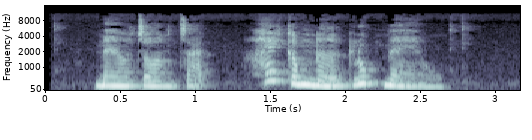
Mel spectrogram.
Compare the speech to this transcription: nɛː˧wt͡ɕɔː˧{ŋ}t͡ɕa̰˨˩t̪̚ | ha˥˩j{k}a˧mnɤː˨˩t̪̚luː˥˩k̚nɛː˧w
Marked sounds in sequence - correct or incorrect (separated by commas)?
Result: incorrect, correct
